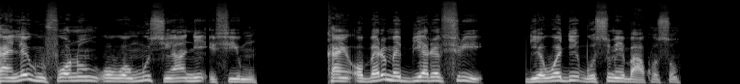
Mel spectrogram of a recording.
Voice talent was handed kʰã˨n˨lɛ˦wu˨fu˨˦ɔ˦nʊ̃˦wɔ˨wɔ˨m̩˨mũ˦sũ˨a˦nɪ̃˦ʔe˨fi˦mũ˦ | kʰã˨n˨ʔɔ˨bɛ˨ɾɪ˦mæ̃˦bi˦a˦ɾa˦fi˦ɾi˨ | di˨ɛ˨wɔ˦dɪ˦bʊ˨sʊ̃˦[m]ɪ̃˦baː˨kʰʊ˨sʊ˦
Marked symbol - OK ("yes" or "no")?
yes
